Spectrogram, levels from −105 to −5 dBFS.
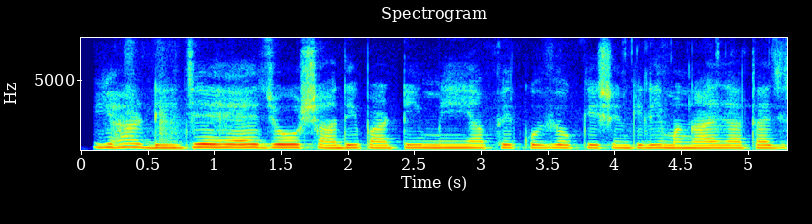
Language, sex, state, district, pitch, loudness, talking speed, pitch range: Hindi, female, Bihar, Darbhanga, 225 Hz, -31 LUFS, 205 wpm, 220-240 Hz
